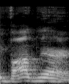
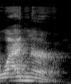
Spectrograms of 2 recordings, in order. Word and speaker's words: Wagner: enunciations I was like can you please say Vagner not Wagner well I mean the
